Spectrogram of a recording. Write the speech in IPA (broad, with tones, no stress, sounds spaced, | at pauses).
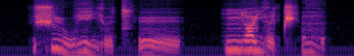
ʃ ʉ˥˨ w e̤˥˨ j ɵ˩ t͡sʼ ø˧˩ | ɲ ɒ˥ j ə˩ t͡ʃʼ ə̤˥˨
